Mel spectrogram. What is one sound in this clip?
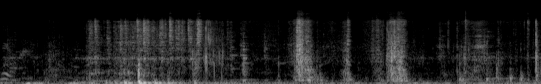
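A shovel scrapes and digs into loose soil.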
